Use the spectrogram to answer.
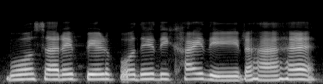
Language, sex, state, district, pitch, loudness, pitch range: Hindi, female, Jharkhand, Palamu, 235 Hz, -14 LUFS, 220-240 Hz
